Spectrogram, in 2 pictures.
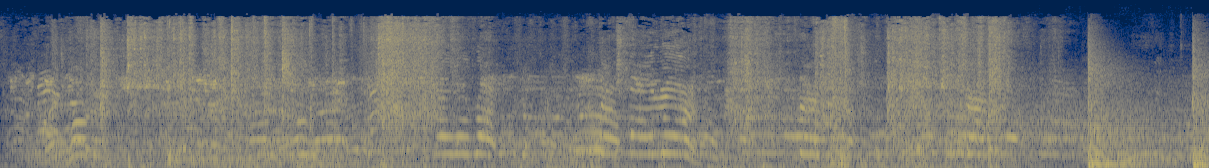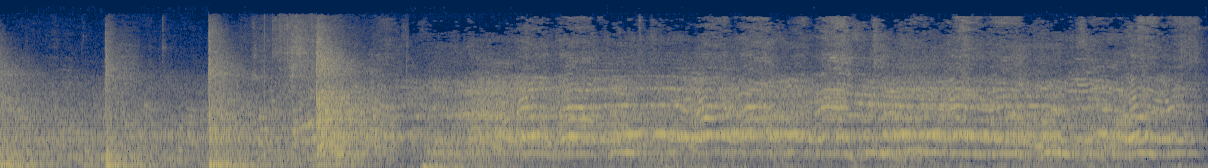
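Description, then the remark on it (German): Inside the Capitol, a dense crowd shouts and clamors while a run of heavy bangs, slams and a shattering crash ring out in quick succession as the doors break open, then the loud crowd noise surges on as people stream in. “Die nächsten Aufnahmen kommen aus dem Kapitol drinnen und es wurde gefilmt der Moment, in dem die Türen aufbrachen und die Leute reingeströmt sind.”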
